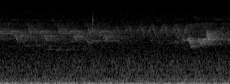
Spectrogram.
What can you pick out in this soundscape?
Ovenbird, Black-throated Blue Warbler, Red-eyed Vireo, Tennessee Warbler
